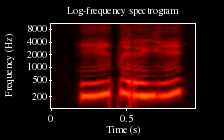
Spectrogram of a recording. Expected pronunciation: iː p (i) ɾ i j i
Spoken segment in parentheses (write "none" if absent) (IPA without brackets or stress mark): i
